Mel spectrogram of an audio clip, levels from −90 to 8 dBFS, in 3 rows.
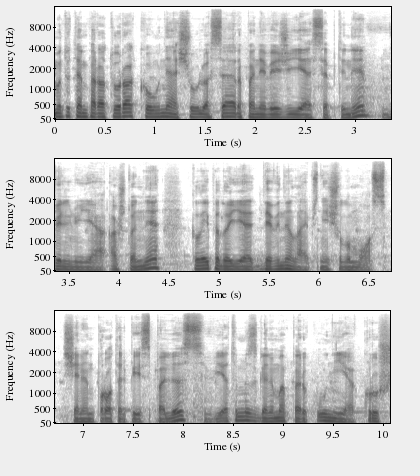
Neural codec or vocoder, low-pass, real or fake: vocoder, 44.1 kHz, 128 mel bands, Pupu-Vocoder; 14.4 kHz; fake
